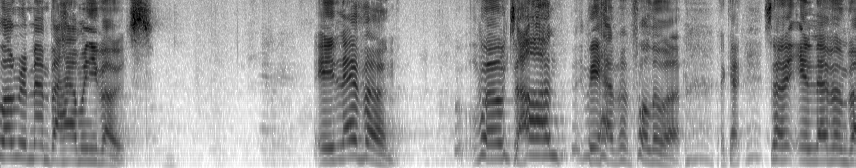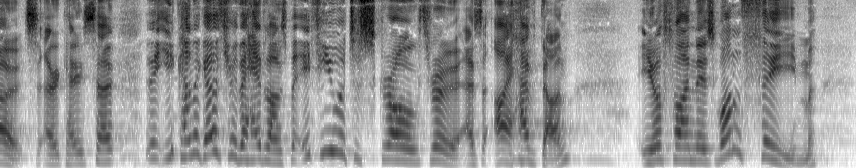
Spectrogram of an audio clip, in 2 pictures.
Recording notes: on 22nd December 2019 at King's Church, Cockermouth.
